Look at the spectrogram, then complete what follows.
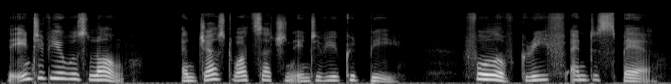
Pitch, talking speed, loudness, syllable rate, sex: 195 Hz, 150 wpm, -20 LUFS, 4.2 syllables/s, female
